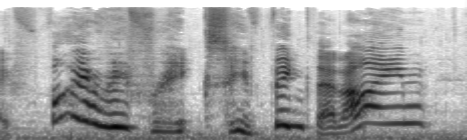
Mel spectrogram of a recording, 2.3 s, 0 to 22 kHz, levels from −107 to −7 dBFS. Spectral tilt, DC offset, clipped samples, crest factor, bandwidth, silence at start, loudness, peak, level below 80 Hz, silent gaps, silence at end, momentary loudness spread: -3 dB/octave; under 0.1%; under 0.1%; 16 dB; 17.5 kHz; 0 s; -20 LUFS; -4 dBFS; -46 dBFS; none; 0.1 s; 10 LU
